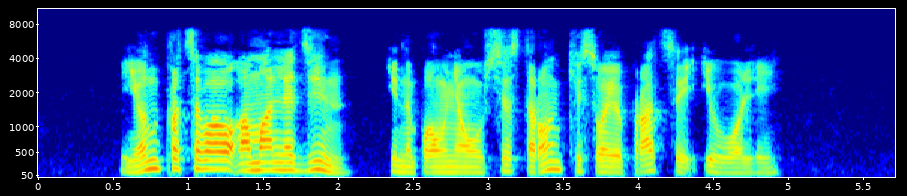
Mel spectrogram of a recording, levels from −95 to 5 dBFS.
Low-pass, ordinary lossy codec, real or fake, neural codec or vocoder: 7.2 kHz; Opus, 64 kbps; real; none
